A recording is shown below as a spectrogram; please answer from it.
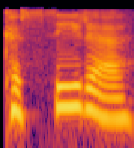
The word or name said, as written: casita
